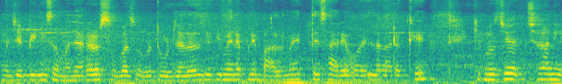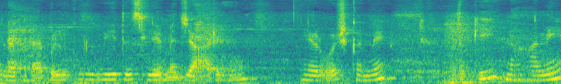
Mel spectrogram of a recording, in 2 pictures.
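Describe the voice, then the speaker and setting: Chatting to her baby while rambling through a home vlog, a young woman speaks in a mid-range, gravelly voice. She's filming in her bedroom with the door open, and heavy traffic from the street spills into the audio.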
